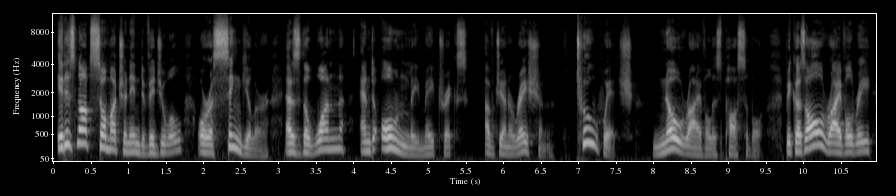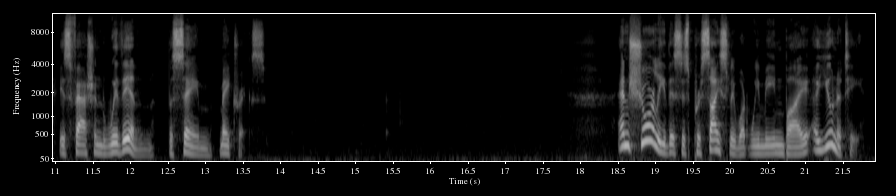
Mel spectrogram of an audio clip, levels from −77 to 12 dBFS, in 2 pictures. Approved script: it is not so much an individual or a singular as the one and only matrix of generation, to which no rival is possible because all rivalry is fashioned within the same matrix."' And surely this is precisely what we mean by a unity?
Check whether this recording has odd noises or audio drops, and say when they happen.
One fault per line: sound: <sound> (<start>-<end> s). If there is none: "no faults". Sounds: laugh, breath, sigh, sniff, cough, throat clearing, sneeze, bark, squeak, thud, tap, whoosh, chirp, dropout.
no faults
